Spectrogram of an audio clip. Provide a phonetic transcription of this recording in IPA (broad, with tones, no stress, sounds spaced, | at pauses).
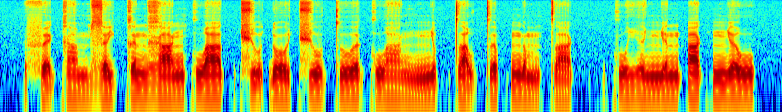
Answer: f ɛ̰˧˨ k a̤˨˩ m z ə˨˦ j k ə˧ n ɣ a˨˦ ŋ k w aː˦˥ t̚ t͡ɕ ṵ˧˨ ɗ o˧˩ t͡ɕ u˧ t̪ u˨˦ ə̯ k w a̤˨˩ ŋ ɲ ə˦˥ p̚ t̪ a̰˧˨ w t̪ ə˦˥ p̚ ŋ ə˧˩ m t̪ a˨˩ k̚ | k w i̤˨˩ ə̯ ɲ ə˨˦ n ʔ a˦˥ k̚ ɲ ə˧ w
